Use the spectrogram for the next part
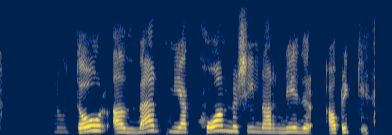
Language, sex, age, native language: Icelandic, male, 11, Icelandic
